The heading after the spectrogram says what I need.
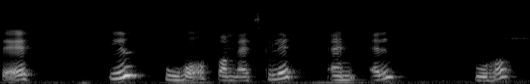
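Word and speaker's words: ils pourront: The last one इज they will be able, which will pronounce as इल पूहो for masculine and एल पूहो for feminine.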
